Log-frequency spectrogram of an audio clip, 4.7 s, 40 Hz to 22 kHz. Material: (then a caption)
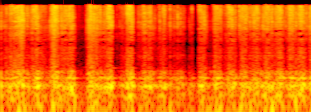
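Metal mesh. Long nails on both hands scratch and rub fast across the bare metal mesh grille of a black condenser microphone. The result is a dense, rumbling scraping texture concentrated in the low range around 180 Hz, with rapid, irregular strokes that swell and dip in loudness.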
